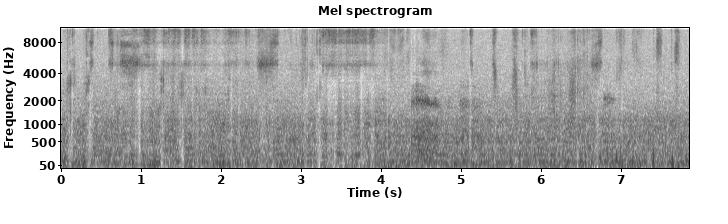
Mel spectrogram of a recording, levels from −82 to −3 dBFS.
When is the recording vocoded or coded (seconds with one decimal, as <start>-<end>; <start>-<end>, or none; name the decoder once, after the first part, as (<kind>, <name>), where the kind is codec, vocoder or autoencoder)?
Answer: 0.7-2.1 (codec, SNAC); 3.3-4.1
